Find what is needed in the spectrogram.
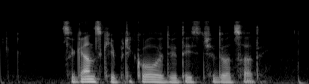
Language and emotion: Russian, neutral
